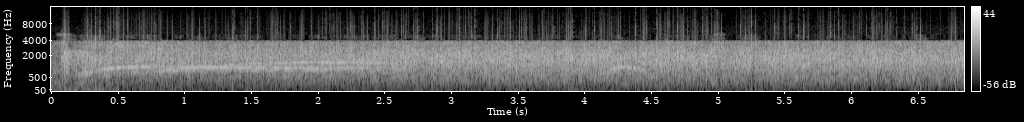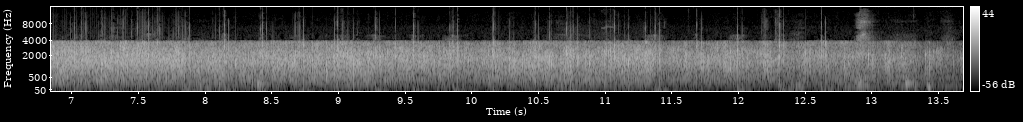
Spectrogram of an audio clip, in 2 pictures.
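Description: Loud, sustained applause from a large audience welcoming Burgess Owens back to the show Real Talk fills the whole stretch, dense and steady, with a few whoops and whistles rising near the start before the clapping tapers slightly at the end.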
